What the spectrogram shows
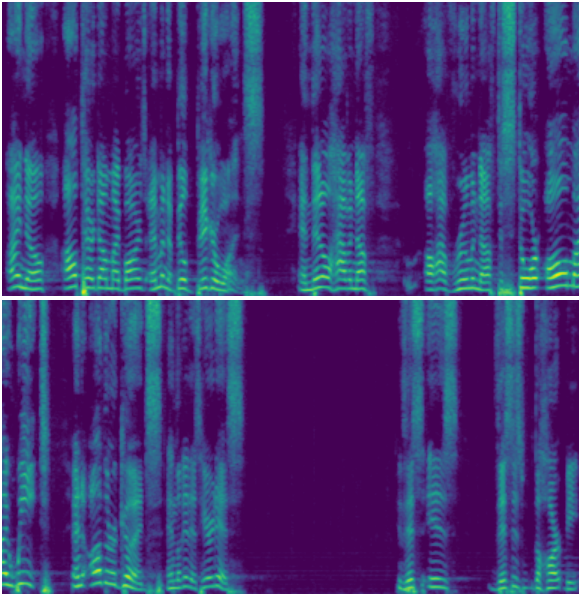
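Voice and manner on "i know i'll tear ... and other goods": loud, raised-pitch mock enthusiasm; hammed-up boasting, pitched up and punched; not-so-brilliant schemer. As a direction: play the rich fool proud of his big plan. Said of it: "this guy's not really that brilliant".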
